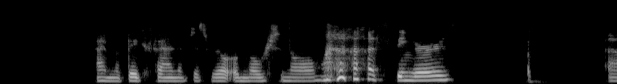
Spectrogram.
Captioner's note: chuckling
